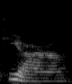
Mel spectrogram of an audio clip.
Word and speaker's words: Ciara: I think her name, she pronounces it Kiara London.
